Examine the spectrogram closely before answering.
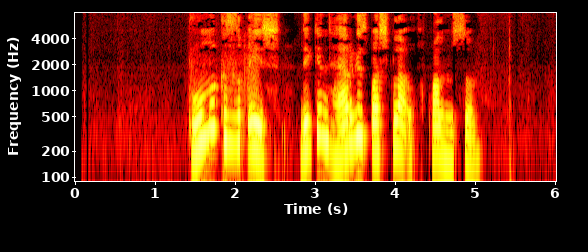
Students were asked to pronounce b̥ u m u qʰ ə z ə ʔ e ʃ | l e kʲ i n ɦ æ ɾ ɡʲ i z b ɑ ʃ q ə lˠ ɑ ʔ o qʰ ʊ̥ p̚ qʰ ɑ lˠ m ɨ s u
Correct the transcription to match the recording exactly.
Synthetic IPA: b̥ u m u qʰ ə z ə q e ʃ | l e kʲ i n ɦ æ ɾ ɡʲ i z b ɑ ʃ q ə lˠ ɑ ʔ o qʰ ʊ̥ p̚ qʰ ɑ lˠ m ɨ s u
